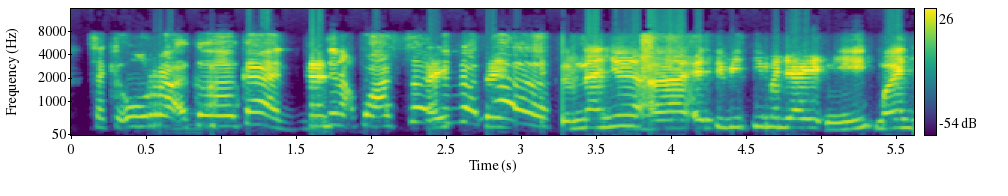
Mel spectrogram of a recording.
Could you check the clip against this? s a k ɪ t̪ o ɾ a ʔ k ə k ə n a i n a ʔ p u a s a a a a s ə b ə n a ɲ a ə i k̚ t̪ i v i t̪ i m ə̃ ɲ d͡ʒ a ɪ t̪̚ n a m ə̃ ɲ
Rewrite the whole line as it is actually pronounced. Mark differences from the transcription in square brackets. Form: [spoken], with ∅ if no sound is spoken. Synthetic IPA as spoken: s a k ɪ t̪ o ɾ a ʔ k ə k [a] n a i n a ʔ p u a s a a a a s ə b ə n a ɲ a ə [ɛ] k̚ t̪ i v i t̪ i m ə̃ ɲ d͡ʒ a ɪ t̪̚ n [i] m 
